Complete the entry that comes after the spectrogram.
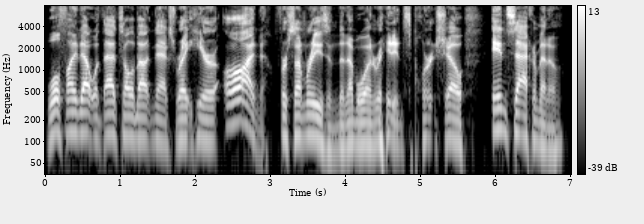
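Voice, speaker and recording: Man, nasal, deep voice, lively swings, bright edge, dry studio mic, chatty sports radio host. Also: moderate pace, dry recording. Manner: joking, self-mocking, laughs often. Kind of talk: casual morning radio banter. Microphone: studio microphone.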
